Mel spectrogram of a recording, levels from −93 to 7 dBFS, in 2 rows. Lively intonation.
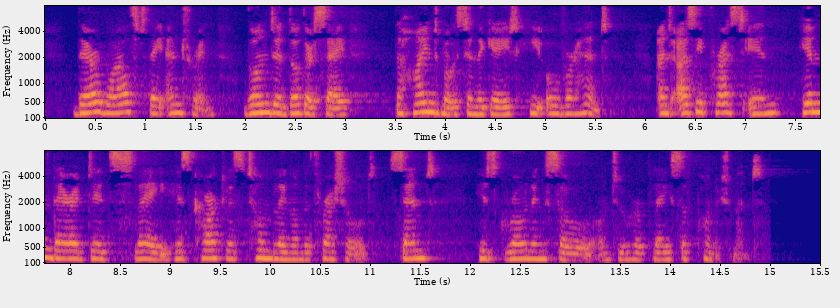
No: narrow, 2.5 semitones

